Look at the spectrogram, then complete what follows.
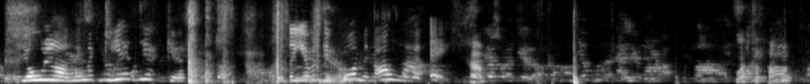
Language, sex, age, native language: Icelandic, female, 40-49, Icelandic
